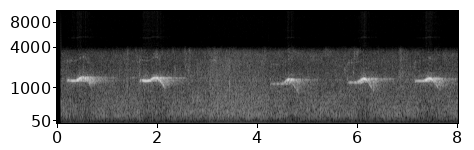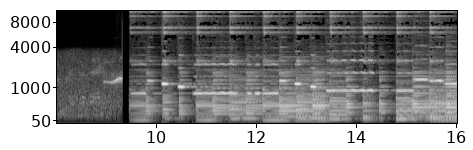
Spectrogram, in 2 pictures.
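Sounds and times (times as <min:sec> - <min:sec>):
bird whistled call: 0:00.2 - 0:00.8.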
